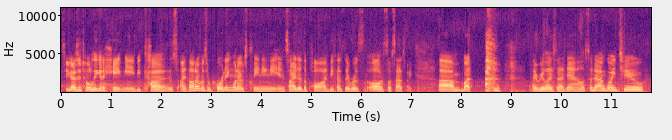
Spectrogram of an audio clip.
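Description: A woman's voice: lowish voice, fairly even intonation, normal speed, darkish tone, muffled recording, a little hiss or hum. A woman in her thirties chatting upbeat through a casual how-to vlog, filmed at arm's length. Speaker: vlogger. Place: home room and outdoor deck.

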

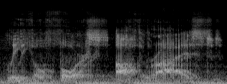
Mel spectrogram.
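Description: A man voicing a stern security robot in a video game, giving clipped, flat status announcements through a robotic machine effect. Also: slow pace, heavy background noise. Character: stern male security robot, cold and commanding. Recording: echoey, distant, loud game music.

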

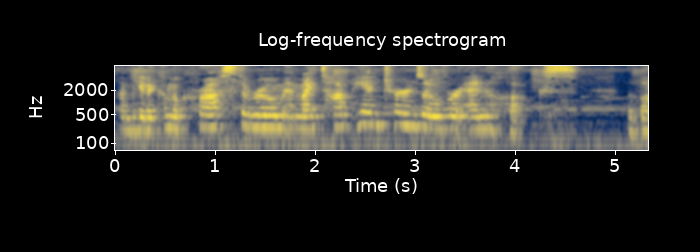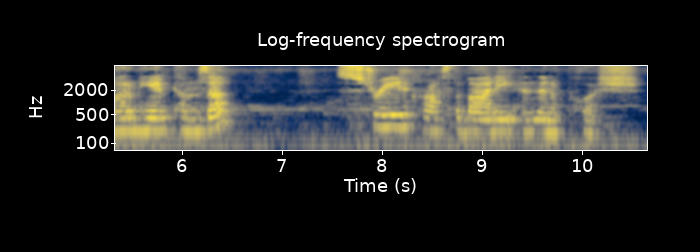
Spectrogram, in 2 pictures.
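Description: A woman's voice: on the high side, fairly even intonation, a bit bright. A middle-aged woman leading a tai chi lesson with serene, encouraging, step-by-step movement cues. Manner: serene, encouraging, unhurried cueing. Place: small carpeted room indoors. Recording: distant mic in a room, faint music. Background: faint music.

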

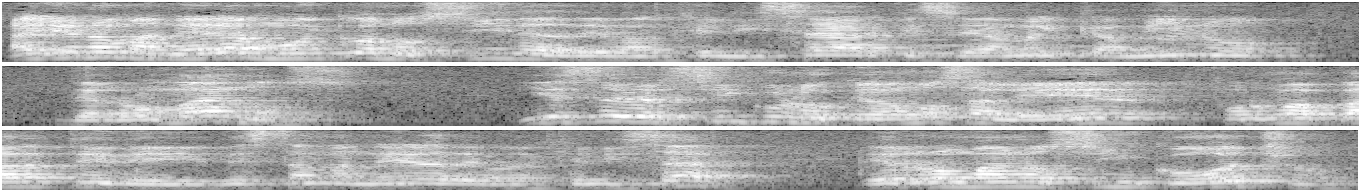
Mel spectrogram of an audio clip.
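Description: A high-pitched man delivers a sermon in a relaxed, joking way, checking in with his listeners as he goes. He sounds distant and echoey in the room, with a faint murmur of ambience behind him. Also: fairly quick, a little hiss or hum. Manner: conversational, joking, asks "¿verdad?" often. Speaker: preacher.

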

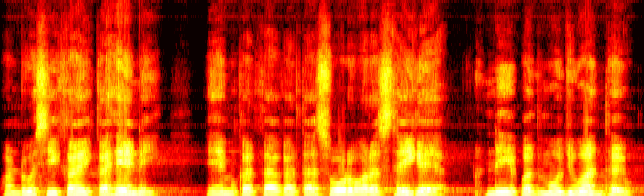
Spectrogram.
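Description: A man with a Gujarati accent narrating a folk tale in a steady, even storytelling voice. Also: lowish voice, measured pace.

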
